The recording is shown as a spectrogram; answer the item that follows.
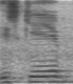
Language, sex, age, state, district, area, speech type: Urdu, male, 18-30, Delhi, East Delhi, urban, spontaneous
